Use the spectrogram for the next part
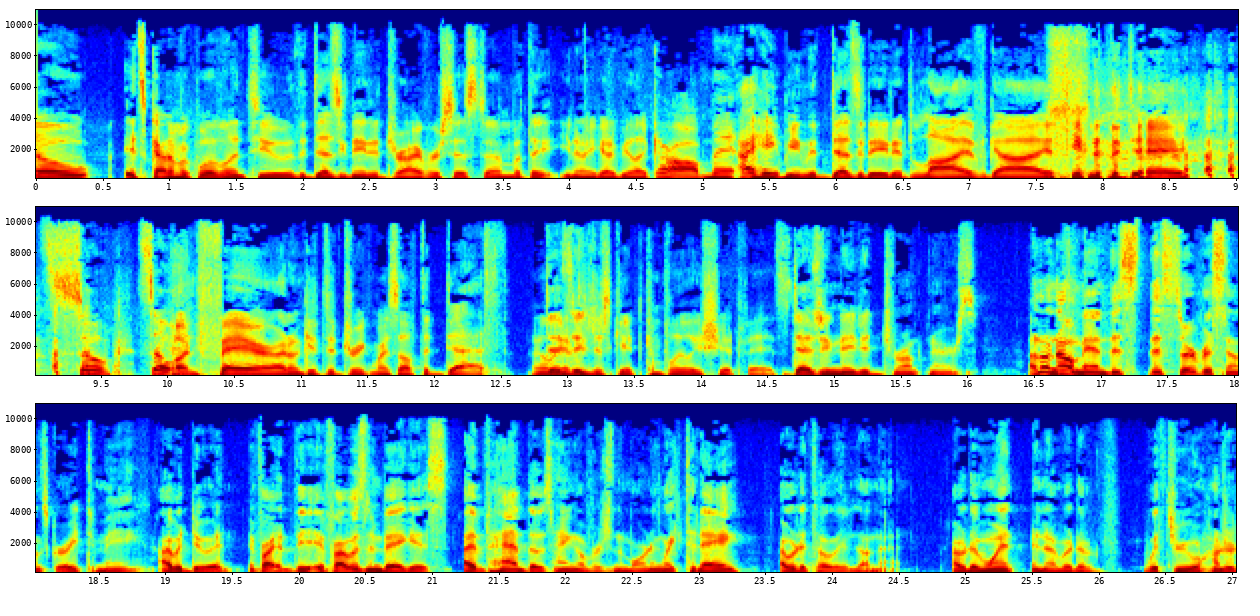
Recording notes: Phone calls to the SW Drunk Dial line.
